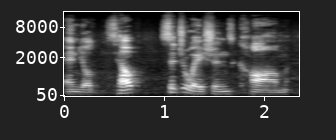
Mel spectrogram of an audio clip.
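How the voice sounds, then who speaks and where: Man, kids' show host, lively storyteller, lots of pitch swing, casual slang. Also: takes it slowly. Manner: animated, plays voices in his stories, casual slang. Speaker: children's ministry host. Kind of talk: kids' Bible lesson storytelling.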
